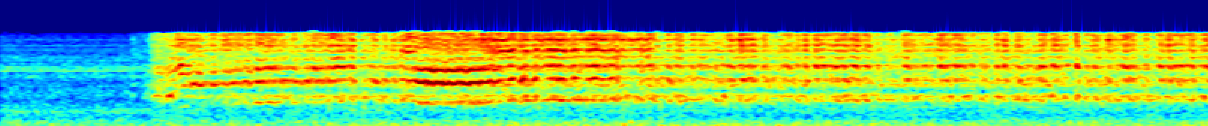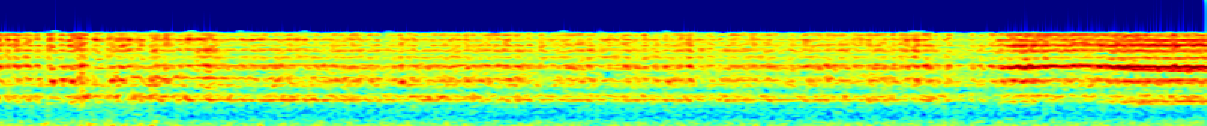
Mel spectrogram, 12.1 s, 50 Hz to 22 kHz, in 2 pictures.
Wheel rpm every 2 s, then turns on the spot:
80, 220, 240, 230, 230, 230.
none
